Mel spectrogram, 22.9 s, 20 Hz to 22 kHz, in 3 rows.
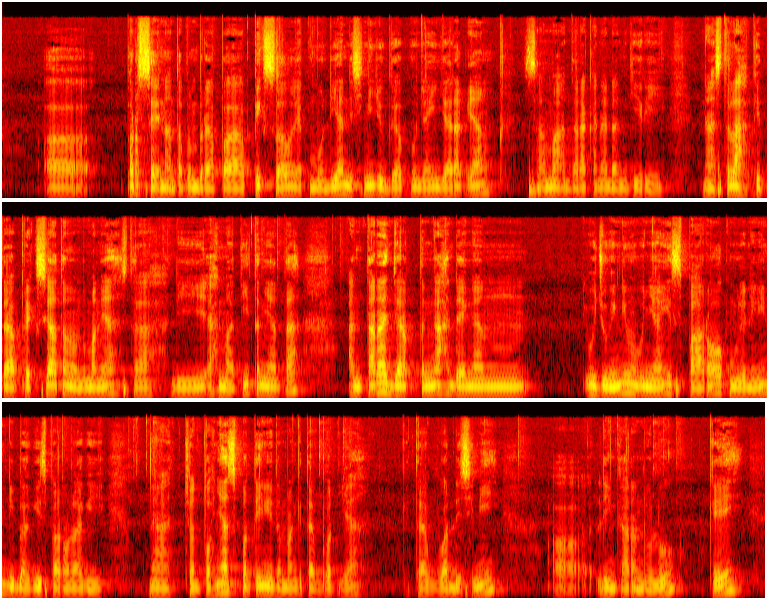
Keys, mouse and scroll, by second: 3.1-6.2 ctrl+scroll down 3, 7.3-8.3 ctrl+scroll down 2, 8.3 ctrl+scroll up 2, 8.5 ctrl+scroll down 2, 9.8-10.3 ctrl+scroll down 3, 11.1 ctrl+scroll up 2, 16.5-17.0 ctrl+scroll down 2, 17.2 ctrl+click, 18.8 click, 19.2 ctrl+scroll down 2, 19.5 ctrl+scroll up 2, 20.6-22.4 drag, 22.8 ctrl+scroll down 2.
